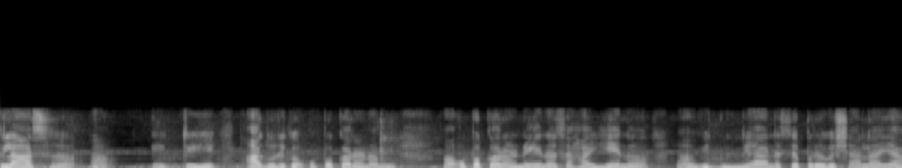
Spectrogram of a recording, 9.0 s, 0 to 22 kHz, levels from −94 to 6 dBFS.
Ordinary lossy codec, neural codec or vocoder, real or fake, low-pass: none; none; real; none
